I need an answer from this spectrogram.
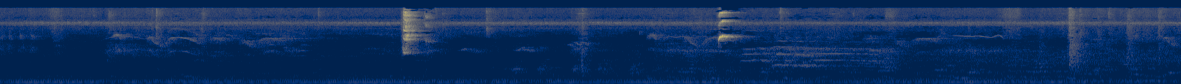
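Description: Birds calling around a parrot aviary: two short, loud, sharp squawks, about four and seven seconds in, followed by a drawn-out call of several notes, with small high chirps throughout.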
